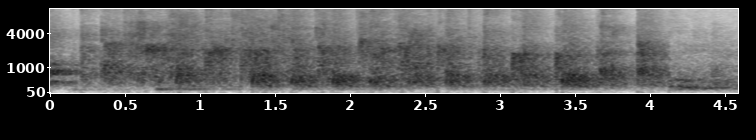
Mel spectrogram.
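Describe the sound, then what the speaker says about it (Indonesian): Students in a classroom give group one a loud, close round of rhythmic hand clapping that stays even throughout. "tepuk tangan untuk kelompok satu"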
